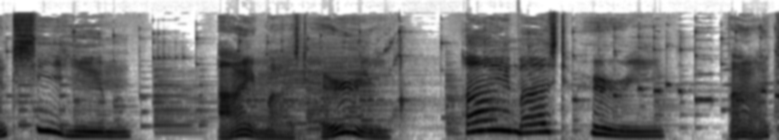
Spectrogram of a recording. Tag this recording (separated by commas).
Music, Speech, Music for children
